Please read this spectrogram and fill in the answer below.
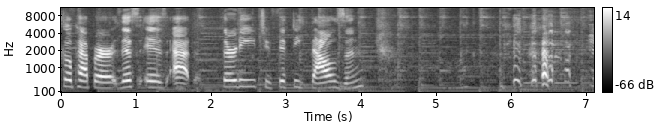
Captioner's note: chuckles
